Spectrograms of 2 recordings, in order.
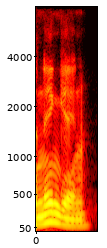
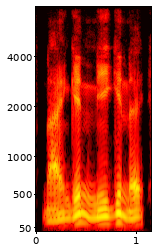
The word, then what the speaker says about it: Negan: Hey look it's a ningan ningan here let me help you pronounce it again ningin ningan Negan it was funny though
